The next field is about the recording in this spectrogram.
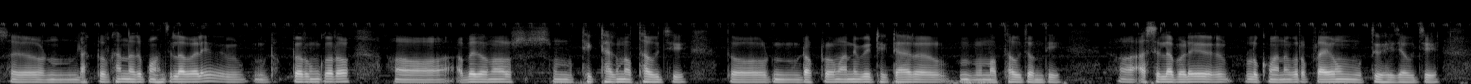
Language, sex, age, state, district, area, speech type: Odia, male, 18-30, Odisha, Ganjam, urban, spontaneous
